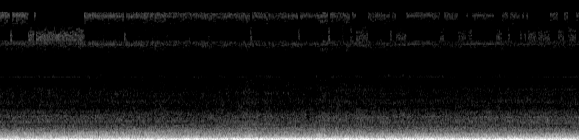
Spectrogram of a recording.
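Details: Heat pump running: loud constant low rumble with a faint steady hum; abnormal rumbling noise.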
